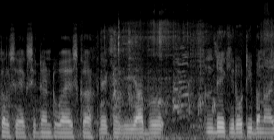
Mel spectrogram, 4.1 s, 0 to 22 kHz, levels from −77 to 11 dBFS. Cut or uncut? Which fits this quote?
cut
